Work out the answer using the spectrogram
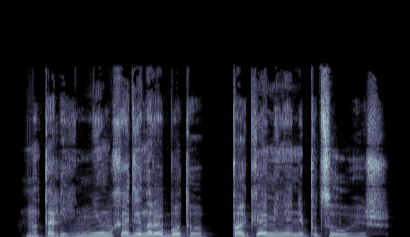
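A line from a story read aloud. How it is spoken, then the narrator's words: Sleepy sluggish demand. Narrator (Russian): потребовал вялым голосом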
